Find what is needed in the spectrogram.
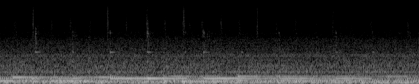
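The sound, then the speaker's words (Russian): A car pulling up to an isolation facility: a steady low engine rumble with a faint hum and a regular light ticking that runs throughout. “Автомобиль подъезжает к изолятору.”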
